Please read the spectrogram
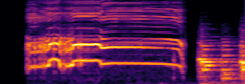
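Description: A rooster crowing once: a few short wavering notes, then a long held note that drops off at the end.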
